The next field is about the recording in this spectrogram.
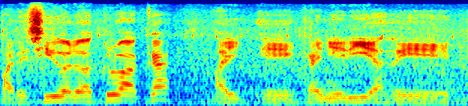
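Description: Over clear background noise, the speech moves at a moderate pace with lively intonation. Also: man, fairly high pitch for a man.

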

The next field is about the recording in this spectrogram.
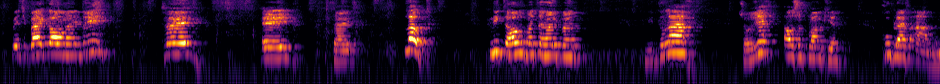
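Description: Delivered at a very slow pace, the speech has long, frequent pauses and big swings in loudness, with audible room echo. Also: man. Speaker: kickboxing coach. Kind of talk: workout instruction and counting. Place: gym. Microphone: camera far.

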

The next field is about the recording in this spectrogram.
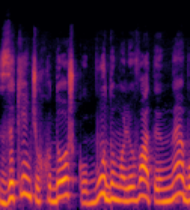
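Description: Talking at a moderate pace, a woman with a fairly high pitch has a dark, mellow tone. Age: 50s. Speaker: video blogger. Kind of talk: casual vlog monologue. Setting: at home at night.

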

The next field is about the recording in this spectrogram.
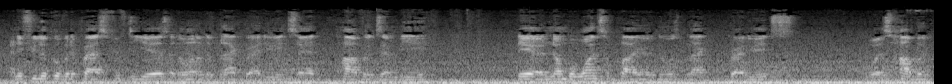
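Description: Loud background noise runs beneath a man's speech. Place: tent. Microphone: pa.

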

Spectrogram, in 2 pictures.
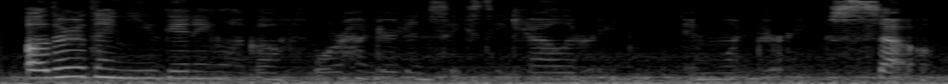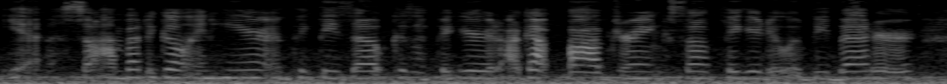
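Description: Loud background noise runs beneath speech delivered at a fairly quick pace. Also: woman. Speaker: vlogger. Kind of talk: casual vlog chat. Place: car. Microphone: phone near.

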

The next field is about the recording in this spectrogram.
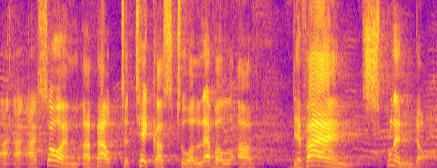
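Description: A man's high-pitched voice at a fairly slow pace, with ordinary pitch variation and light background noise. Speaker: preacher. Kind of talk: sermon. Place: church. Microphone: podium.

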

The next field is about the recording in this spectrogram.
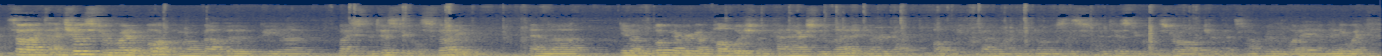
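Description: A man speaks at a very fast pace amid strong room echo and noticeable background noise. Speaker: astrologer. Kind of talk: conference talk. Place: hall.

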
